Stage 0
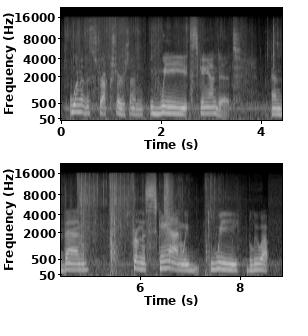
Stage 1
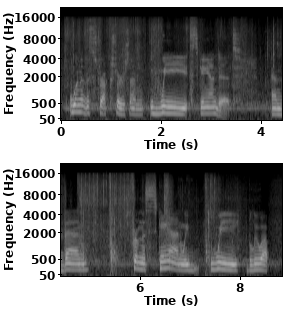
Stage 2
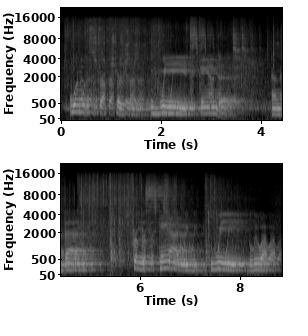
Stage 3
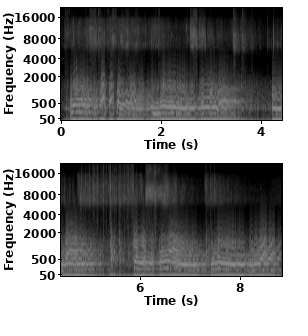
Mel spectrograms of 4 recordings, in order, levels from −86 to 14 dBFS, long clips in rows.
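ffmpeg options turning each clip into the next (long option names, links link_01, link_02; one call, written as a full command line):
ffmpeg -i in.wav -filter_complex "[0:a]bass=frequency=250:gain=-13,treble=frequency=4000:gain=-1,acrossover=split=680[link_01][link_02];[link_02]acompressor=threshold=-33dB:ratio=6[link_03];[link_01][link_03]amix=inputs=2:normalize=0,volume=-3.5dB" out.wav
ffmpeg -i in.wav -af "aecho=1:1:170|340|510|680|850:0.562|0.225|0.09|0.036|0.0144,volume=-7dB" out.wav
ffmpeg -i in.wav -filter_complex "[0:a]acrossover=split=120|1100|6500[link_01][link_02][link_03][link_04];[link_02]aeval=exprs='clip(val(0),-1,0.0112)':channel_layout=same[link_05];[link_01][link_05][link_03][link_04]amix=inputs=4:normalize=0,asuperstop=centerf=3100:order=20:qfactor=0.71,aeval=exprs='max(val(0),0)':channel_layout=same,volume=8.5dB" out.wav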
